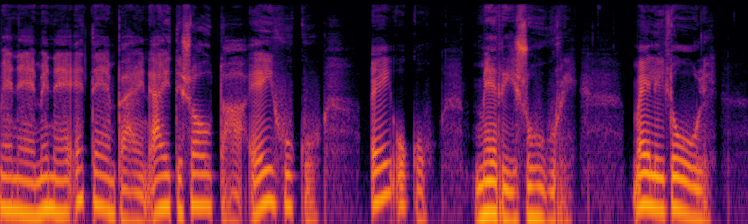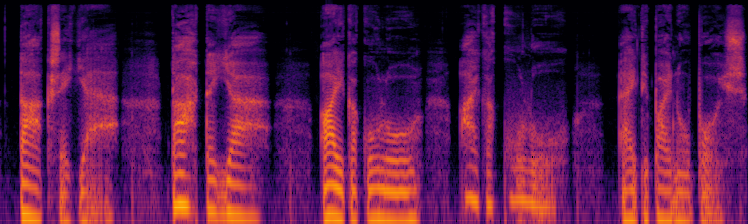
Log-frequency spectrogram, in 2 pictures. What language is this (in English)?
Finnish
